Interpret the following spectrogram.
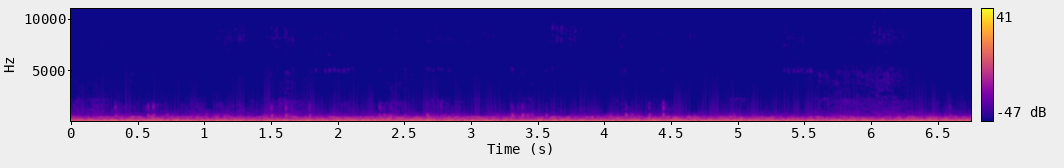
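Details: Honey Badger, a young female Domestic Shorthair cat in foster care awaiting adoption, purring; a continuous low rumbling purr fills the whole stretch, steady and even, with faint higher clicks above it.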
